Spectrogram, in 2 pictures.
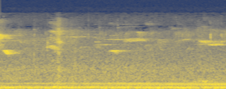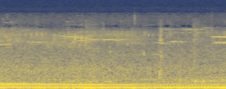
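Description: Faint wild birds calling, scattered short chirps and notes, over a low steady rumble and hum of outdoor background noise.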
